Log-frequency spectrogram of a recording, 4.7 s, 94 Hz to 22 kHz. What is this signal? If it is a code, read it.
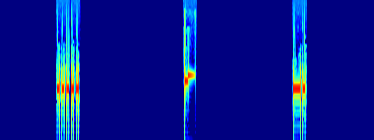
Morse code, heard as a keyed tone, about 39 wpm, 700 Hz. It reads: 5 N
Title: Common Cut Numbers - 1-Digit 40wpm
